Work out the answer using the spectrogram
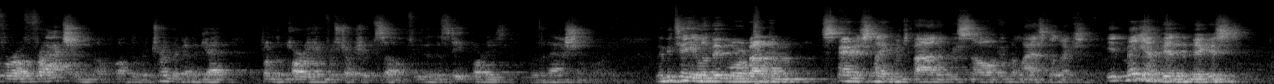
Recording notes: The Latino Vote - Live from Las Vegas. The Latino Vote Podcast is live from the Campaign and Election Awards in Las Vegas, Nevada.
